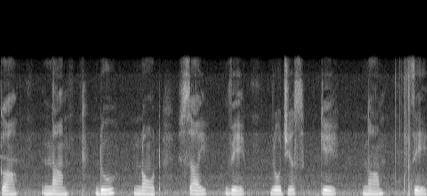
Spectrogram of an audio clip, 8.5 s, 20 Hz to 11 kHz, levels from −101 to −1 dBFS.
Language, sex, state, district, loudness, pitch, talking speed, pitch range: Hindi, female, Haryana, Rohtak, -18 LUFS, 190 Hz, 70 wpm, 185-200 Hz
